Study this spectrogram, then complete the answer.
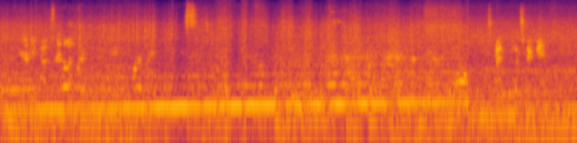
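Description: Riding the Phoenix Sky Harbor SkyTrain airport people mover: a steady loud cabin rumble with a rising electric motor whine and occasional clicks, while people talk nearby.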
